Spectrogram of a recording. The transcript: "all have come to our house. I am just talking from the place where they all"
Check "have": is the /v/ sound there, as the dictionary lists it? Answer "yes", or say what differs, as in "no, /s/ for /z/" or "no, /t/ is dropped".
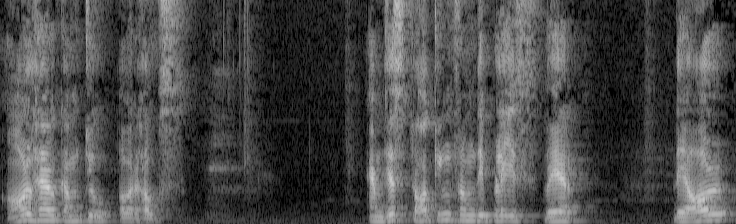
yes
